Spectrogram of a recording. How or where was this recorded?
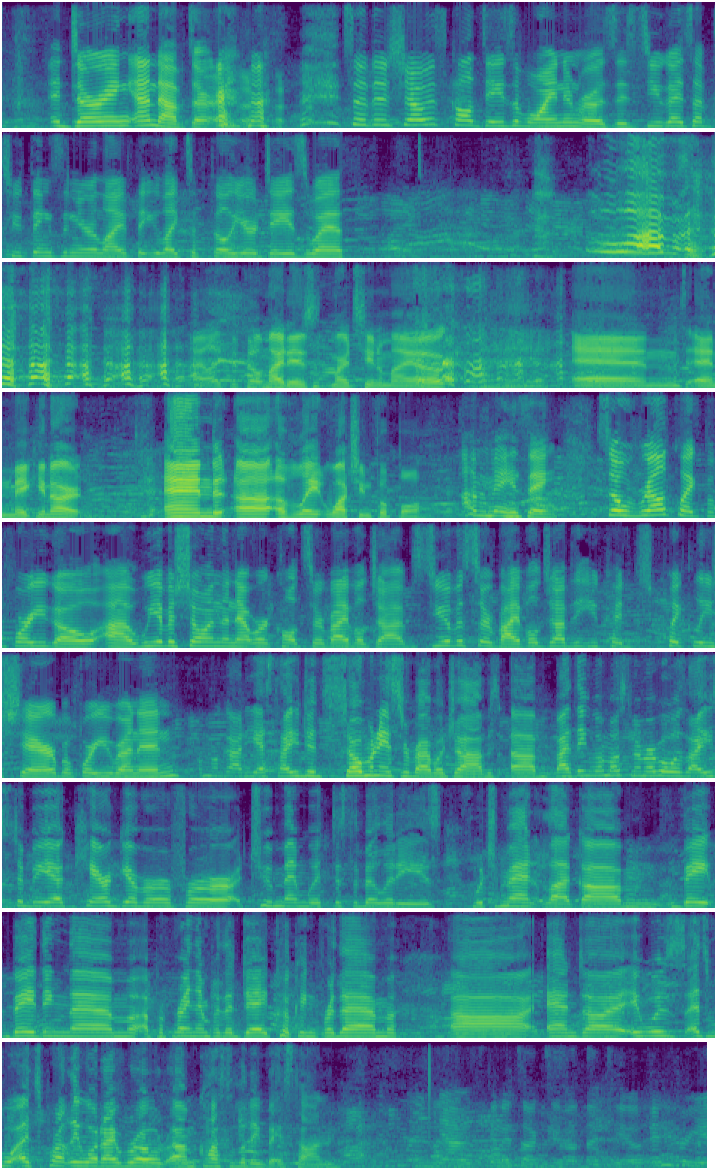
busy venue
